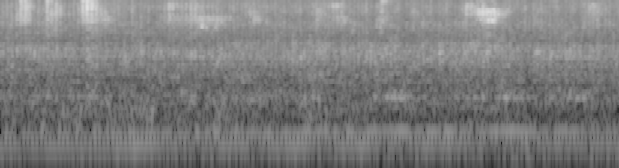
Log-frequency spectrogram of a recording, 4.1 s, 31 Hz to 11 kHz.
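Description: YuMZ-6 tractor's four-cylinder diesel running steadily while the tractor drives along, heard from inside the cab, with short light rattles now and then.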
